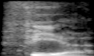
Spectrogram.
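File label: "four", English; iOS 4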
